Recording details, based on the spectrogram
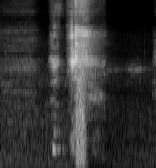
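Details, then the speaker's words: Single loud, hissing sneeze after one brief indrawn breath, then quiet, recorded during a nose-blowing sneezing challenge; the sneezer reports a very itchy nose. "তো চলো এবার আমি স্টার্ট করছি, তো দেখতে থাকো আজকে কতগুলো হাঁচিও হয়, তো সেটাই তোমরা দেখতে থাকো।"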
